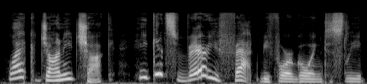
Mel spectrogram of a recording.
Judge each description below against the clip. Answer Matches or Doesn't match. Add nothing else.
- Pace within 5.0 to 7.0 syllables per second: Doesn't match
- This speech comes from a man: Matches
